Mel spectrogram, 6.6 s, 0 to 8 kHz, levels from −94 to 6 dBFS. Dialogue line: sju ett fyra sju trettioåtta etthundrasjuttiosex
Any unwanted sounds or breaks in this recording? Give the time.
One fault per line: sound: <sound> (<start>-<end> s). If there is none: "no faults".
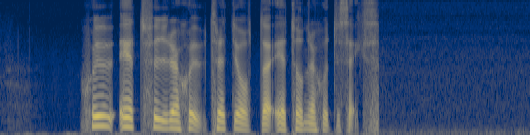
no faults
